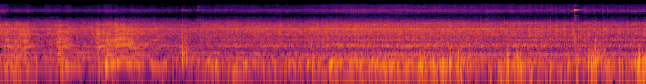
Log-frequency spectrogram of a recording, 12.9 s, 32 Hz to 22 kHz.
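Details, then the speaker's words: Yamaha 15 hp outboard after replacing a weakened ignition coil and fixing a flooding carburetor: steady, even note settling after starting with no misses; starts easily and runs normally at idle. "itu dia tadi mesinnya sudah mantap tidak susah hidup lagi Kemudian tenaga sudah bagus"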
